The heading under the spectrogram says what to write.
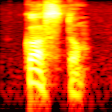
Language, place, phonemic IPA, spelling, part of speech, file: Occitan, Béarn, /ˈkɔsto/, còsta, noun, LL-Q14185 (oci)-còsta.wav
- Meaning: 1. coast 2. rib (any of a series of long curved bones occurring in 12 pairs in humans and other animals)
